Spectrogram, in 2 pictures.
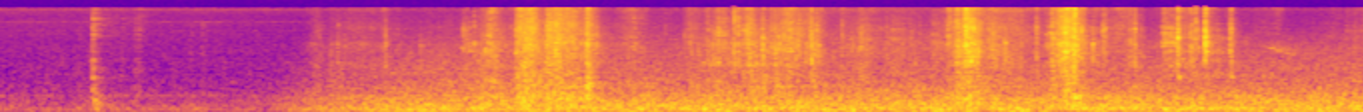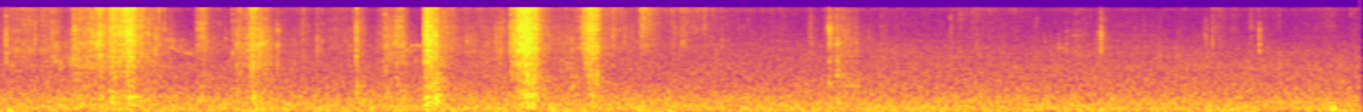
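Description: Paper sacks of concrete mix being handled outdoors: rustling and a series of sharp crinkles and taps, starting about a second in after a near-silent moment.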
